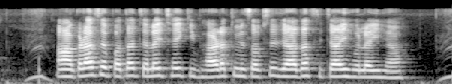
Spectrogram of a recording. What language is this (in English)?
Magahi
